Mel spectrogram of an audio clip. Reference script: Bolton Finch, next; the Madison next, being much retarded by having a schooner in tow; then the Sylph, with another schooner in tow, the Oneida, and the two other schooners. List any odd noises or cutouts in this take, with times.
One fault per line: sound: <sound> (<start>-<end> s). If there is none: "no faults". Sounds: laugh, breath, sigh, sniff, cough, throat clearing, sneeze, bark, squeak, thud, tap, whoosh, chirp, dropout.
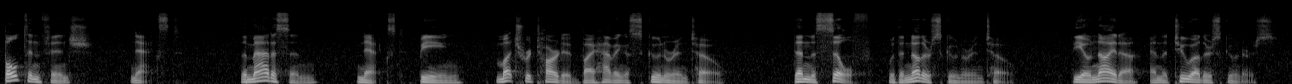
no faults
